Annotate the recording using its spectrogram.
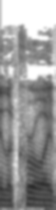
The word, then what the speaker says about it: LaCroix: I say LaCroix because the website says rhymes with enjoy.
